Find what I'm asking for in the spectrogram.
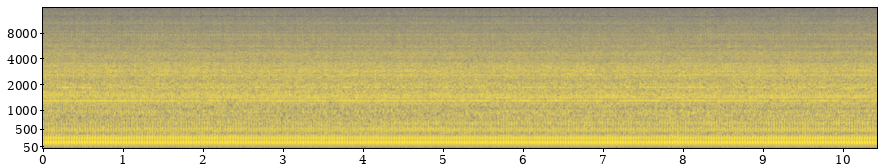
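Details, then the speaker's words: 3500-watt Generac generator (model 01313-0, GN220 engine), bought non-running status unknown, running unloaded while governor speed is adjusted; steady single-cylinder drone with even beat, speed off target, later set to just over 61.5 Hz at 121 volts no-load. "this time when it's running I am going to try to adjust the speed you know we should have enough time to do that at least get it closer to where it should be"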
